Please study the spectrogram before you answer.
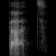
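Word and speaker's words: pâtes: ou le possessif mais mais en général es en fin de mots à part dans les cas que je viens de citer c'est mué donc par exemple pâte d'accord donc on va dire des pâes d'accord bon ok donc on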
